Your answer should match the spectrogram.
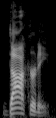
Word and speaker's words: Doherty: Yes, the name is spelled Doherty. I actually was an intern in the Cape Cod League while he was an intern there, so I know it is pronounced Doherty.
